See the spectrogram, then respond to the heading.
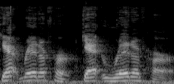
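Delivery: ordinary talk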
